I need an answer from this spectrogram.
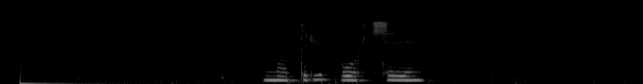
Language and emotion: Russian, neutral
